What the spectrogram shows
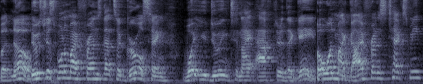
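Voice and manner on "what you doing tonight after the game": ordinary delivery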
